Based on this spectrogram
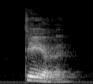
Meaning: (adjective) inflection of teer: 1. masculine/feminine singular attributive 2. definite neuter singular attributive 3. plural attributive; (verb) singular present subjunctive of teren
- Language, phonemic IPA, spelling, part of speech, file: Dutch, /ˈterə/, tere, adjective / verb, Nl-tere.ogg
